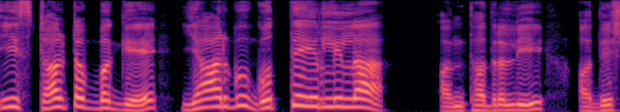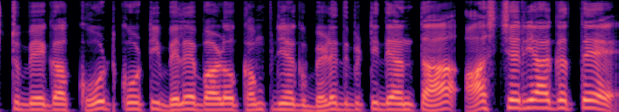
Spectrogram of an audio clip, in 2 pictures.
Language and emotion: Kannada, surprised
